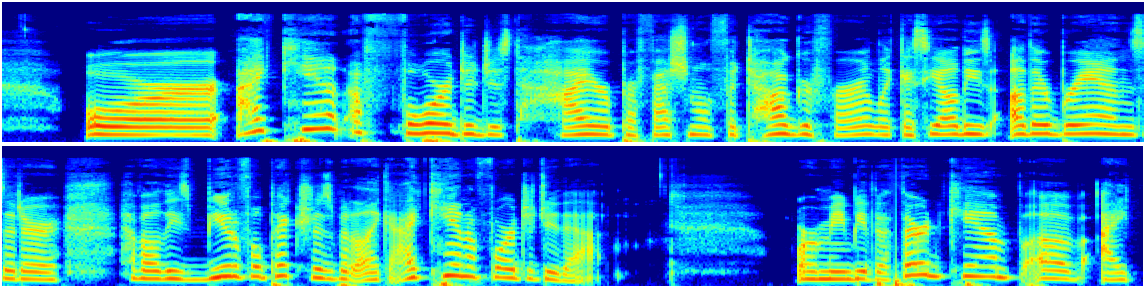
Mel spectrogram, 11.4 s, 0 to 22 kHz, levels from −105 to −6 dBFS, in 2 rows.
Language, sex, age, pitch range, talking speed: English, female, 20-39, 210-255 Hz, 205 wpm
